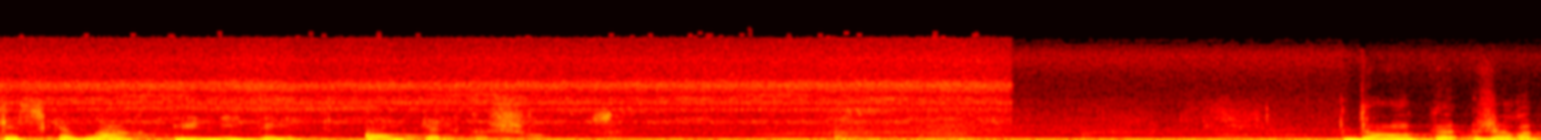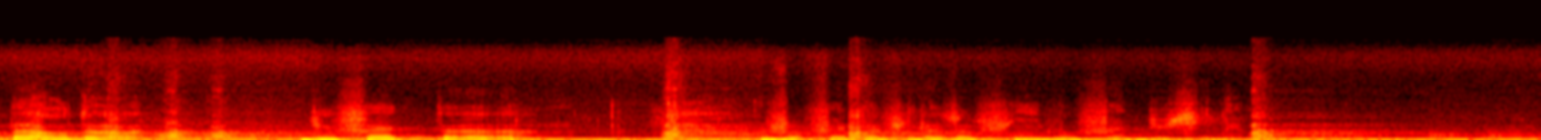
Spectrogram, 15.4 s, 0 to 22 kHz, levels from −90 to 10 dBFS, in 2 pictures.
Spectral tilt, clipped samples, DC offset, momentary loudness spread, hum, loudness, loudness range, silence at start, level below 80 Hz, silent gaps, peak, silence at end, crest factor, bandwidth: -6 dB/octave; under 0.1%; under 0.1%; 11 LU; none; -26 LUFS; 7 LU; 0 s; -40 dBFS; none; -8 dBFS; 0 s; 18 dB; 16.5 kHz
